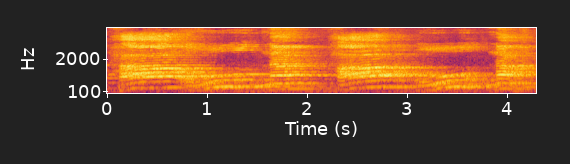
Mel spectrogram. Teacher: واو یہاں پہ واو مدہ ہے اس کو بھی کھینچا جائے گا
